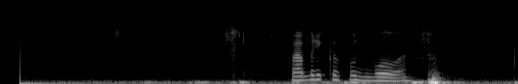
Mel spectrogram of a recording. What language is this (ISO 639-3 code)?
rus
